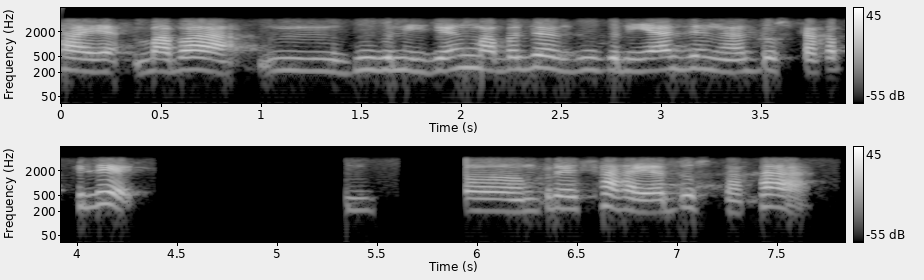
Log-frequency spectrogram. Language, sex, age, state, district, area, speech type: Bodo, female, 60+, Assam, Kokrajhar, rural, conversation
